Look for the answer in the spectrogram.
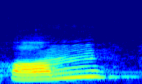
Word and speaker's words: Om: O ist auch im Sanskrit nie kurz ausgesprochen, sag also nicht Om oder Haribol, oder Hari Om oder Bolo, sondern das O ist immer lang. Also es ist Om und Haribol und Bolo. Das O ist lang.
